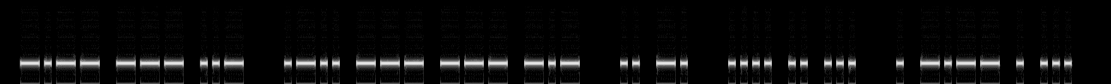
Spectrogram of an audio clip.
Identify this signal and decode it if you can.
Morse code, heard as a keyed tone, about 20 wpm, 1000 Hz. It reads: YOU LOOK IN HIS EYES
